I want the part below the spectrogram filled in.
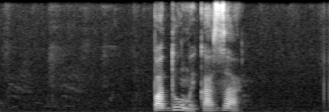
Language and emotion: Russian, angry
